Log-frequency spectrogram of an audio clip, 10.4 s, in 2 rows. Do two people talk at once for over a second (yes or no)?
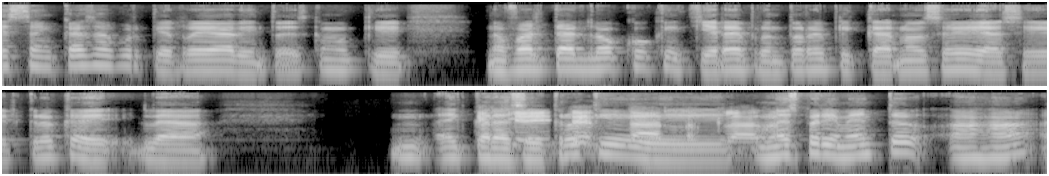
yes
